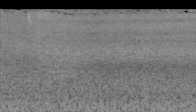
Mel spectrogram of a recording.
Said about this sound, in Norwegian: Jeg sitter rett og slett på en stokk på stranda, ser på soloppgangen og eh, Ja, kanskje kan du høre bølgene skvulpe i bakgrunnen og de nydelige, deilige tropiske fuglekvitrene.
